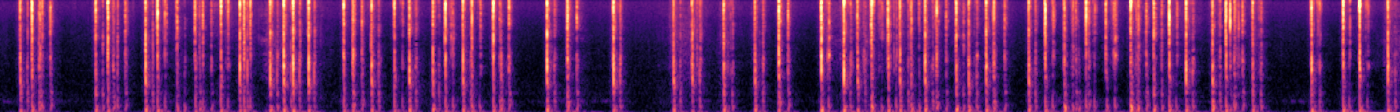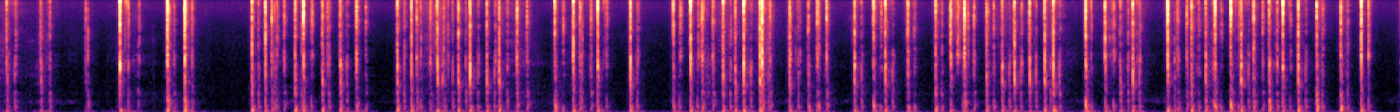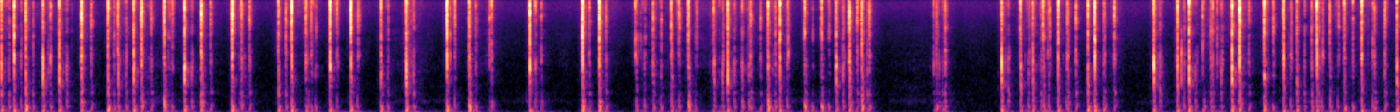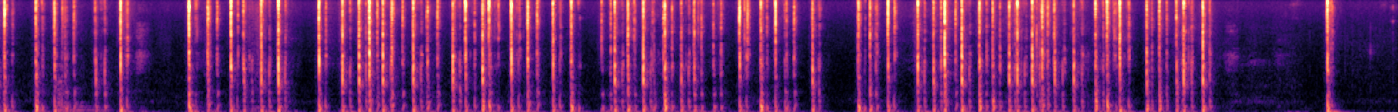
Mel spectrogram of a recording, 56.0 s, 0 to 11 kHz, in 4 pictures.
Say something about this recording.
keyboard typing
Someone typing on the keyboard of an Apple Macbook laptop. Mono track recorded with ZoomH4n. Background noise removed with Audacity.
